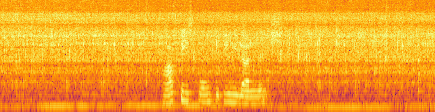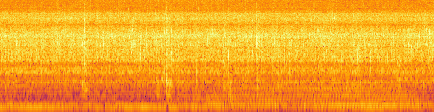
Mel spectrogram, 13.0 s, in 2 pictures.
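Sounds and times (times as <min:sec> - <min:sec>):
potatoes sizzling in oil: 0:00.0 - 0:13.0.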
